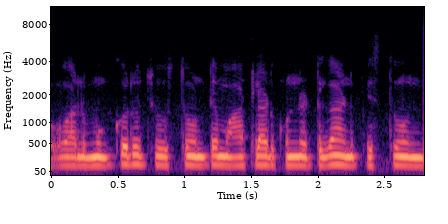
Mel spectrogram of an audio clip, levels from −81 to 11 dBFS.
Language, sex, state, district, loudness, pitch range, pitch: Telugu, male, Telangana, Mahabubabad, -14 LUFS, 125-135 Hz, 130 Hz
